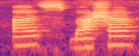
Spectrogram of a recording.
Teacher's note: ہا کو حلق سے نکالے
